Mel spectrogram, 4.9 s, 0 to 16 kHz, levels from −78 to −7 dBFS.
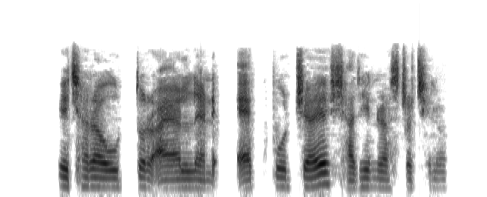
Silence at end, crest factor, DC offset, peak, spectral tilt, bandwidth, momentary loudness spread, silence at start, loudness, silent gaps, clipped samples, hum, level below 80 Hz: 0.4 s; 18 dB; under 0.1%; 0 dBFS; -1.5 dB/octave; 7.8 kHz; 7 LU; 0.6 s; -16 LUFS; 1.22-1.35 s, 2.21-2.36 s, 2.57-2.71 s; under 0.1%; none; -68 dBFS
